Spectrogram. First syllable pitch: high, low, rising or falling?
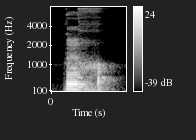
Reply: low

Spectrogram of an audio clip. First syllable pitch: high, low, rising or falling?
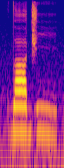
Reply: low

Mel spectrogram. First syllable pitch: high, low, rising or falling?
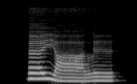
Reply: high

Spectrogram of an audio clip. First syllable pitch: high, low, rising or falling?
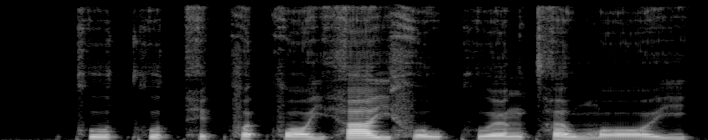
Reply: high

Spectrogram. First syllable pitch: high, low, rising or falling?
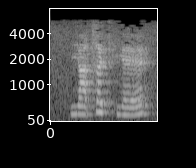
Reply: rising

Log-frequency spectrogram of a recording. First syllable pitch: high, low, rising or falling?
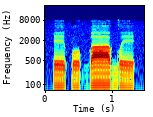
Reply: low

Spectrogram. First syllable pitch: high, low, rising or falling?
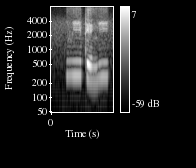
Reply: high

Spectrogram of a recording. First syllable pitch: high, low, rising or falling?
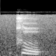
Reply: falling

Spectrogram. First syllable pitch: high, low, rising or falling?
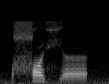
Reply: high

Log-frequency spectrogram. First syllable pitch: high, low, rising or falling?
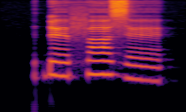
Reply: low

